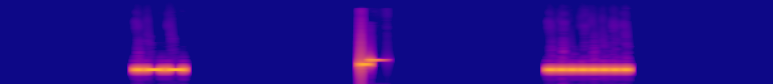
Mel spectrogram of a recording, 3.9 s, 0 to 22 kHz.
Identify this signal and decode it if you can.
Morse code, heard as a keyed tone, about 44 wpm, 700 Hz. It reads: W <HH>
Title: Single Character (Letter:Number:Punctuation:Prosign) Alt 45wpm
